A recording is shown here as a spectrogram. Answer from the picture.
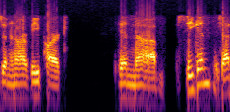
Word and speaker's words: Seguin: So we spent about 36 hours in an RV park in Seguin. Is that how you pronounce it? Yeah. Seguin, Texas? Seguin, yeah.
